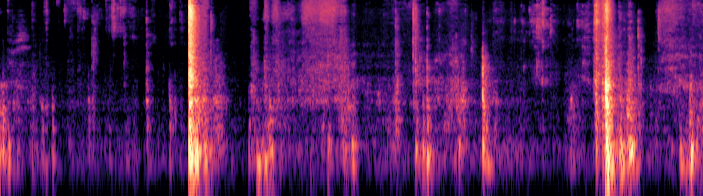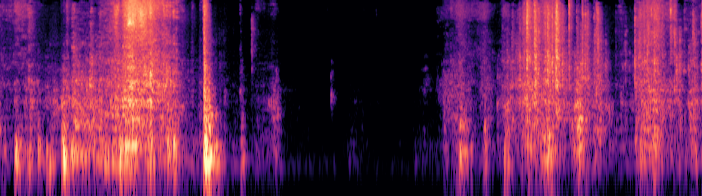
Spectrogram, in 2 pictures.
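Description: Cardboard shipping box being opened by hand: the tape is slit with a pen-like tool and the flaps scrape and rustle. Sharp knocks come about two and six seconds in, and the scraping is loudest about eight seconds in.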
